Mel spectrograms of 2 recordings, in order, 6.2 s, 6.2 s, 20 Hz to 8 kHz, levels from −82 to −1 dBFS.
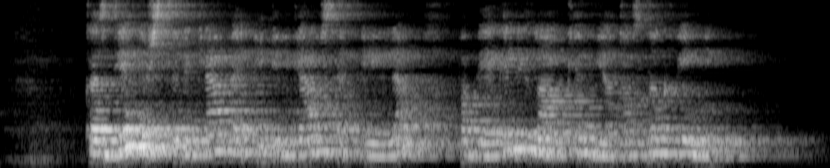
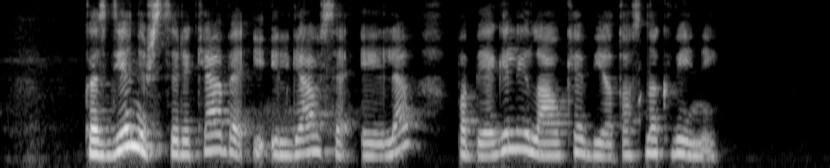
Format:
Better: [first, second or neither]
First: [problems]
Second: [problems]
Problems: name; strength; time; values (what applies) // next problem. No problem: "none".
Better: second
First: room echo; dies away in 1 s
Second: none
